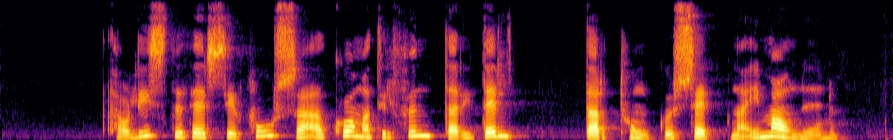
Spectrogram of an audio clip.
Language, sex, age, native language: Icelandic, female, 40-49, Icelandic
